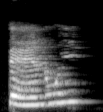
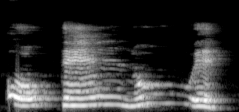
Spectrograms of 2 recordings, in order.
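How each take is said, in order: First: Tênue said quickly, nue as one syllable; diphthong reading, tê-nue. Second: Tênue slowed down, nu and e split apart; hiatus reading, tê-nu-e. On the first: Teacher shows first reading of tênue. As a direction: run the ue together in Tênue. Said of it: "Se eu tiver tênue, eu tenho um ditongo". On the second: Teacher shows second reading of tênue. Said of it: "E se eu tiver tênue, aí eu tenho um hiato". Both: Shown as a demonstration.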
